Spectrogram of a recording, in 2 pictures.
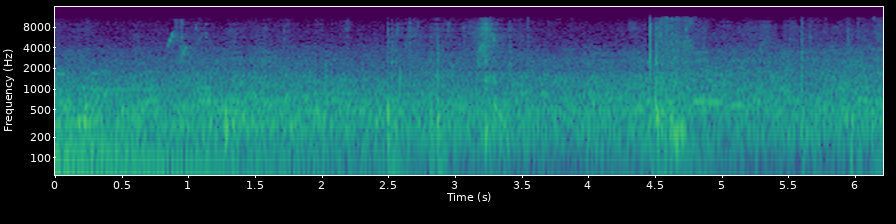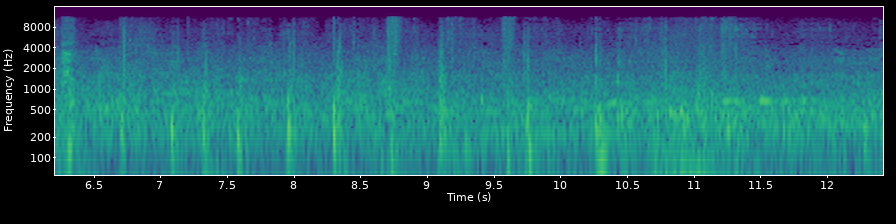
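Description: Footsteps tap quickly on roof tiles.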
